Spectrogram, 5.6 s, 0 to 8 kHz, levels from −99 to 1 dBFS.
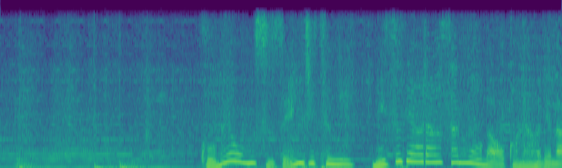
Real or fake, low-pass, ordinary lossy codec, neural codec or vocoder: fake; 7.2 kHz; none; codec, 16 kHz in and 24 kHz out, 1 kbps, XY-Tokenizer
